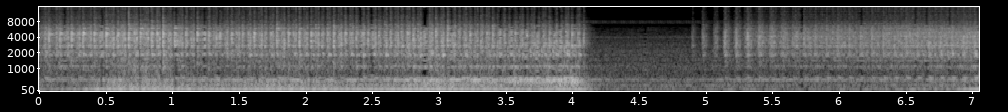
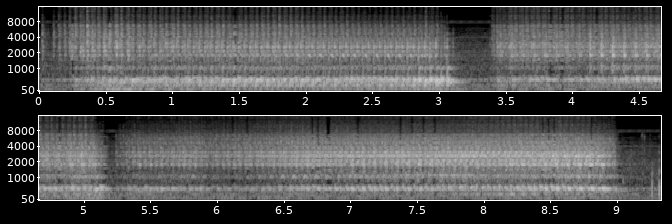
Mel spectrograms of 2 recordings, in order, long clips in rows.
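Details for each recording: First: Large warped ash bowl on the lathe at 700 rpm, gouge straightening the warp: a steady cutting hiss drops away, then returns choppy and pulsing as the gouge bridges air gaps. Interrupted cut on an out-of-round bowl. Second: Large ash bowl on the lathe at 700 rpm, taking tiny wisps: smooth, even rasping during each pass with short pauses and no thumping. A clean, continuous cut on a round bowl.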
